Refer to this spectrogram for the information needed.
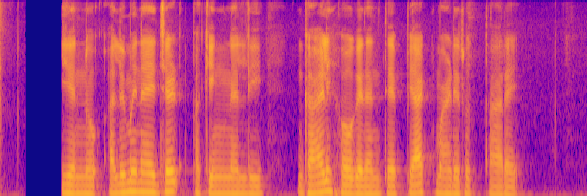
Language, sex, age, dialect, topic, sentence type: Kannada, male, 18-24, Mysore Kannada, agriculture, statement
